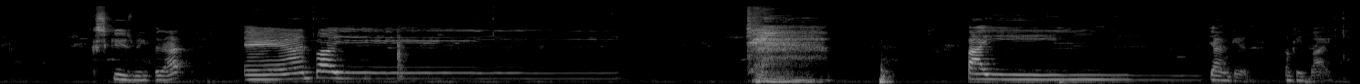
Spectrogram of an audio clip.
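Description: A boy speaks with animation into a close microphone, stretching out some words in a sing-song way.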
